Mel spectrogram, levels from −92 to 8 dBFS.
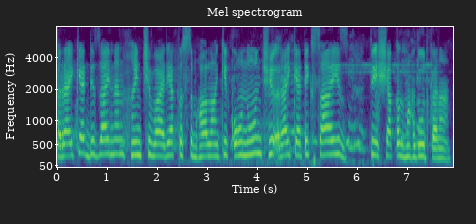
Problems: background sounds at intervals, background conversations at intervals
